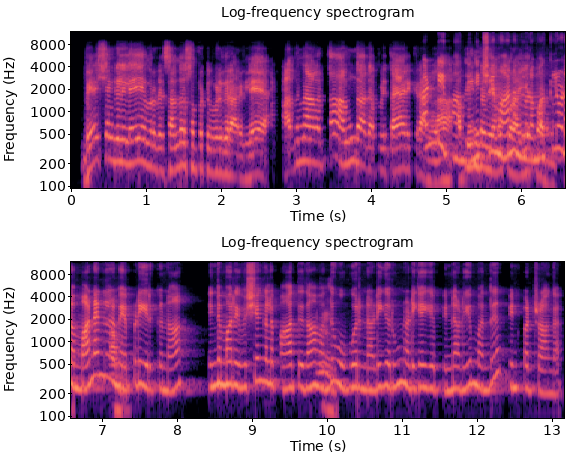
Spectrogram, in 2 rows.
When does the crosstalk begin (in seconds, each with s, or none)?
4.7 s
